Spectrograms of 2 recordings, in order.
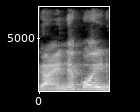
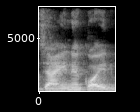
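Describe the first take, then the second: First: The word begins with a hard g sound. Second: The word begins with a j sound. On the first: "इसे गायनेकॉइड भी बोल सकते हैं" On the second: "जाइनेकॉइड भी बोल सकते हैं"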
